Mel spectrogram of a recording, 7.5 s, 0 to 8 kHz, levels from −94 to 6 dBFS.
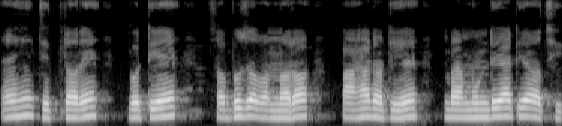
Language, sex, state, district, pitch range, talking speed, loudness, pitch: Odia, male, Odisha, Nuapada, 140-160 Hz, 90 wpm, -15 LUFS, 150 Hz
